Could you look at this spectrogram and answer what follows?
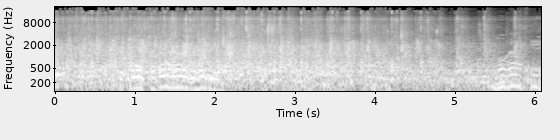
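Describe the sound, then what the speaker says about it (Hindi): An audience applauds steadily at a National Voters' Day ceremony, a continuous wash of many hands clapping, with a voice speaking over it. "तालियां कमजोर नहीं होनी चाहिए।"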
